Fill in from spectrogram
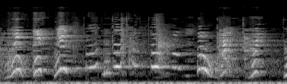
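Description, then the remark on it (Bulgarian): A dog barks in a quick, steady series of high, yappy barks, about a dozen in a few seconds, loud, with no other voices. “Това куче е ужасно глупаво!”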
